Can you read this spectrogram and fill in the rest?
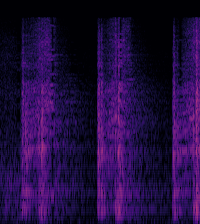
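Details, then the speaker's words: Drywall joint knife passing over a screw: three rasping strokes about half a second apart, each with a sharp click midway; a "clicker" screw not driven flush, head sitting proud, which can damage tools. "can hear that it's clicking what happens with these is they're set too far out they weren't screwed all the way in"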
